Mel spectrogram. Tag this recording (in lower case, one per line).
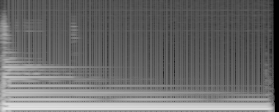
plucked string instrument
musical instrument
music
strum
guitar
electric guitar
